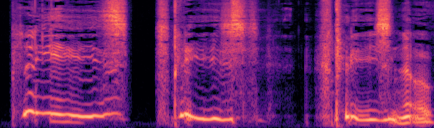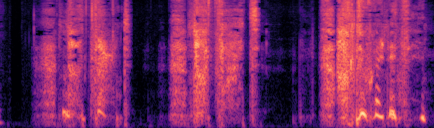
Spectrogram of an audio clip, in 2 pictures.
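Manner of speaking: high wail breaking into whispers; thin, tearful whimpering; anguished pleading. A narrator's reading. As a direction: beg in terror, voice failing. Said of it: "screaming again".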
